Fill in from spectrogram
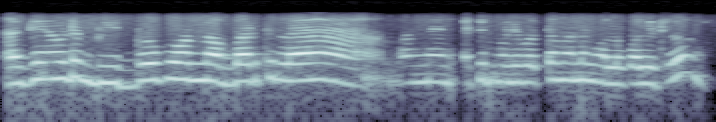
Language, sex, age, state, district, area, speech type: Odia, female, 18-30, Odisha, Kalahandi, rural, conversation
